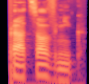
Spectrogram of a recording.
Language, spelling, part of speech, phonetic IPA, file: Polish, pracownik, noun, [praˈt͡sɔvʲɲik], Pl-pracownik.ogg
